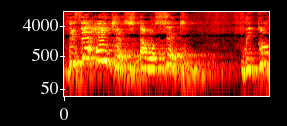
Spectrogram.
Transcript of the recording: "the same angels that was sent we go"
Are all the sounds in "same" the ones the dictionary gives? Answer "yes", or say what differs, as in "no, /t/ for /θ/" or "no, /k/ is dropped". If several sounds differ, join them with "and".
no, /θ/ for /s/ and /m/ is dropped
